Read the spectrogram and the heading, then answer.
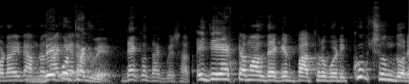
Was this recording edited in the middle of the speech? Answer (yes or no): yes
